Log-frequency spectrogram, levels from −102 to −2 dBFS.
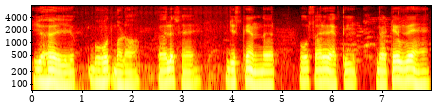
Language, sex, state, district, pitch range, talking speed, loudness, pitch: Hindi, male, Uttar Pradesh, Saharanpur, 100-115 Hz, 105 wpm, -17 LUFS, 110 Hz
